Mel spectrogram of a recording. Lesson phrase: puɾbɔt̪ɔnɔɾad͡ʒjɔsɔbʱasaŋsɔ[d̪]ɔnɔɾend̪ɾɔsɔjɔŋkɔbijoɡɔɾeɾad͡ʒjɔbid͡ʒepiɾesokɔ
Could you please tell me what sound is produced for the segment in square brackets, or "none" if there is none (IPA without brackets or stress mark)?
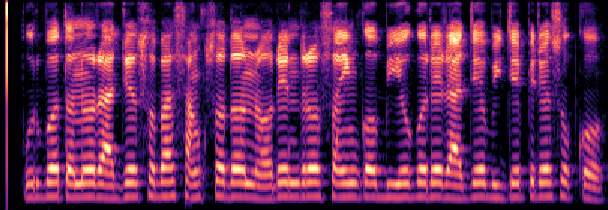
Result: d̪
